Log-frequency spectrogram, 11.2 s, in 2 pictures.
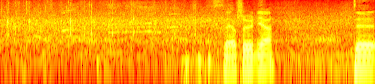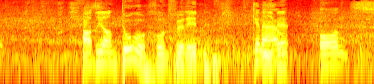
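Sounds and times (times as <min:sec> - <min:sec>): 
large stadium crowd applauding departing player: 0:00.0 - 0:04.8
speech: 0:03.4 - 0:04.2, 0:05.3 - 0:05.8, 0:06.9 - 0:11.0.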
